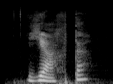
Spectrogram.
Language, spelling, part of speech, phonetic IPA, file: Russian, яхта, noun, [ˈjaxtə], Ru-яхта.ogg
- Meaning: yacht (slick and light ship)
